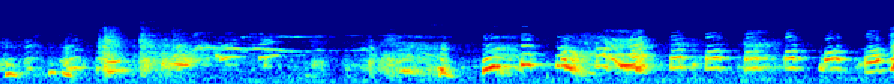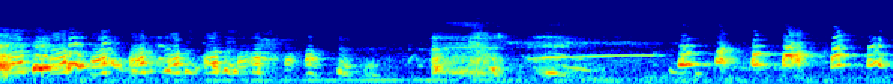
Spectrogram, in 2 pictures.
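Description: Children laughing and giggling in short bursts.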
